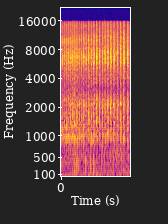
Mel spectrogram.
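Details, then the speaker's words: AME 10,000 PSI 5-quart air/hydraulic pump with an air lock in the pickup tube. Priming by holding the pedal in release while running the air motor about five seconds gives rapid, even pneumatic pulsing; the air purges and the pump then builds pressure normally. "as you can hear it took the air out dumped it back to the reservoir and now you only had hydraulics and when I reactivated the pump it pumped up the pressure like it should"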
